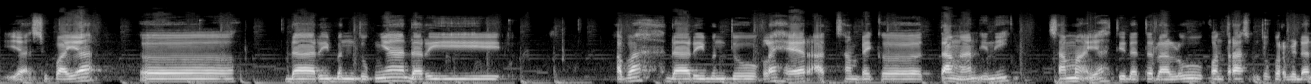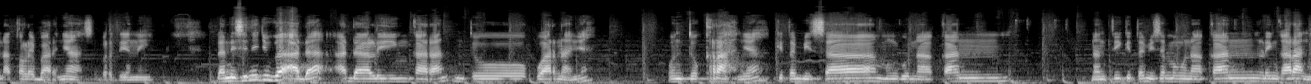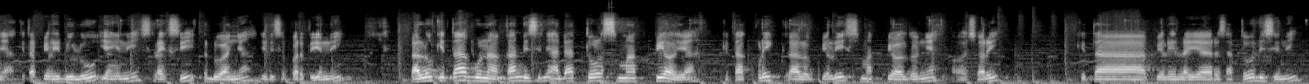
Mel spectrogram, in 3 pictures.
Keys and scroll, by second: 29.2 ctrl+z.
